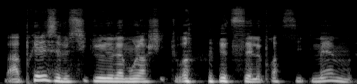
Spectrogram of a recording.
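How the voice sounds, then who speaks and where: A man's voice: medium pitch, steady tone, moderate pace, mellow, husky, no room sound. Rambling, profane young man with a dry sound. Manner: rambling, profane, laughs often, shifts into heated ranting. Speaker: vlogger. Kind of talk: casual rambling monologue.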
